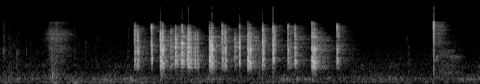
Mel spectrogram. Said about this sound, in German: Ja, schauen wir mal, äh, wenn es mehr als vier ist, wir müssen nochmal würfeln.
